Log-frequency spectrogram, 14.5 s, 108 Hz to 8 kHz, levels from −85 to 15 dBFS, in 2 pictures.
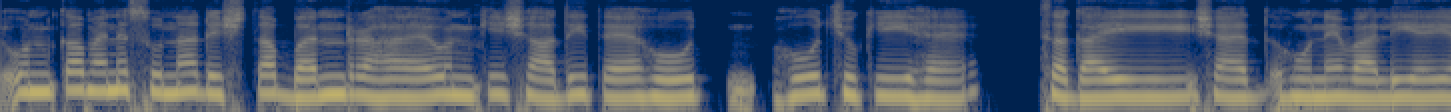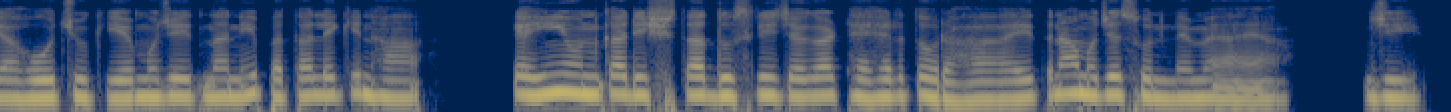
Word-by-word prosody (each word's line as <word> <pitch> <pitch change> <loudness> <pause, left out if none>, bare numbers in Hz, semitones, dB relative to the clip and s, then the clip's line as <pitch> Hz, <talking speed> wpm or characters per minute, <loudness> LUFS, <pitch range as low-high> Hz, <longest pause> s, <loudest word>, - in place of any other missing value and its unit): उनका 240 +3 +2
मैंने 250 +1 +4
सुना 235 -1 +1
रिश्ता 225 +1 -1
बन 195 -1 +2
रहा 195 -2 0
है, 195 +1 0
उनकी 215 +1 0
शादी 200 0 -1
तय 195 -2 -2
हो 195 - +2 0.6
हो 210 +2 +2
चुकी 200 -1 0
है, 185 0 -1 0.5
सगाई 195 0 +1
शायद 190 -1 -3
होने 195 0 +2
वाली 190 0 +1
है 190 0 0
या 190 -1 -1
हो 185 +1 +3
चुकी 185 -1 -2
है 185 - +1
मुझे 195 0 +1
इतना 195 0 -1
नहीं 200 +3 +1
पता। 200 +1 -2
लेकिन 210 +1 -1
हाँ, 190 -1 -1 0.5
कहीं 220 +2 +5
उनका 220 0 +4
रिश्ता 210 +1 -1
दूसरी 205 +1 +1
जगह 200 +1 -1
ठहर 195 0 0
तो 205 0 -1
रहा 175 0 -2
है, 180 +1 -1
इतना 220 +4 -1
मुझे 215 -1 +3
सुनने 185 -2 -1
में 185 0 -1
आया 90 -1 -3
है। 90 -1 -9 0.4
जी। 185 0 -2
195 Hz, 185 wpm, -23 LUFS, 190-210 Hz, 0.6 s, कहीं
